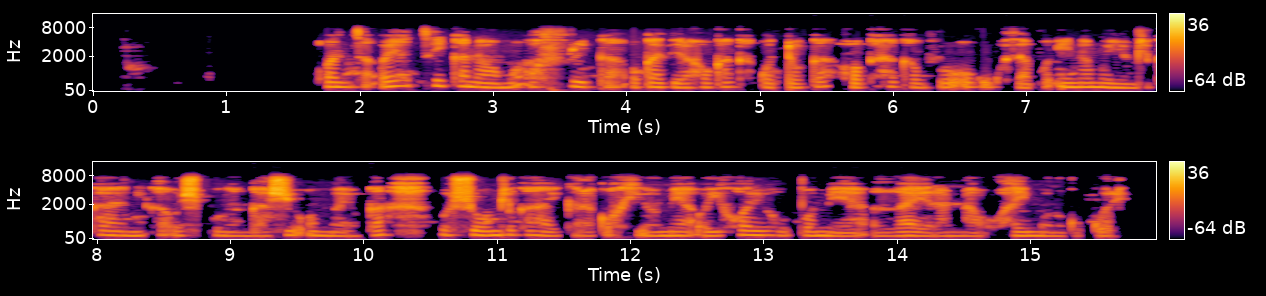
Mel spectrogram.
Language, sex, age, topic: Oshiwambo, female, 25-35, agriculture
